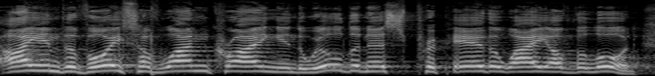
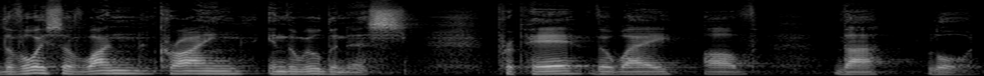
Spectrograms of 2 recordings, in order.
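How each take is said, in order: First: High, full-voiced preacher's cry; loud proclamation. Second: Slow, measured recital with pauses; slow scripture reading. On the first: Preacher voicing John the Baptist announcing himself, loud high proclamation. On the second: Acted. Preacher reading Isaiah to the congregation, slow and measured. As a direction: lower and slower toward the end, word by word. Reads the verse out slowly.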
